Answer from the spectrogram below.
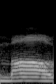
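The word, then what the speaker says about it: Moll: place called the lamentable city of mall is that how you say it rhyming with doll yeah m-o-l-l the lamentable city of maul which is built on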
